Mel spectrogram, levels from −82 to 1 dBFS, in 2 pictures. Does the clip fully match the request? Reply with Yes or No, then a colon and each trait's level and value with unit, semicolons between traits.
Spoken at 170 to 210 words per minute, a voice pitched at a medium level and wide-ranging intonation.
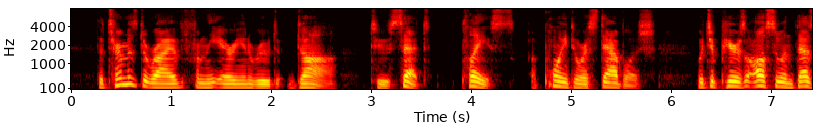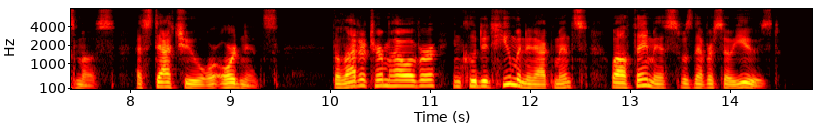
No: average, 155 wpm; medium, 145 Hz; wide, 6.2 semitones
